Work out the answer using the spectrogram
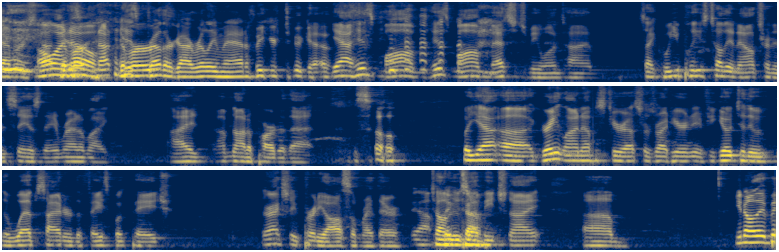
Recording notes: joined us live at Brewster Street Pub in Corpus Christi for the Buc Days WCRA Rodeo!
